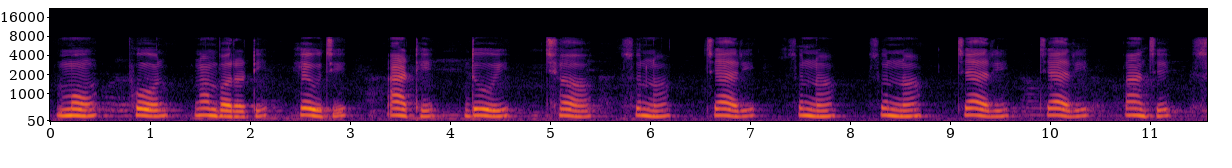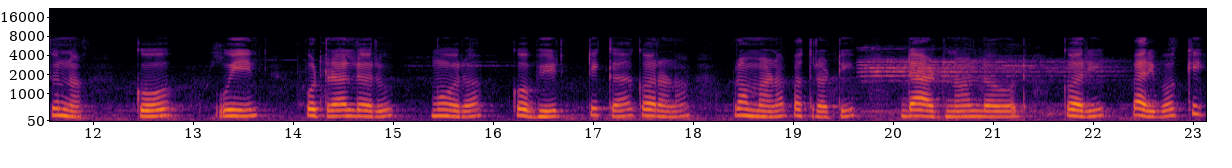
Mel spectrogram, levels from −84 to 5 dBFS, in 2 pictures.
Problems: background sounds at intervals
